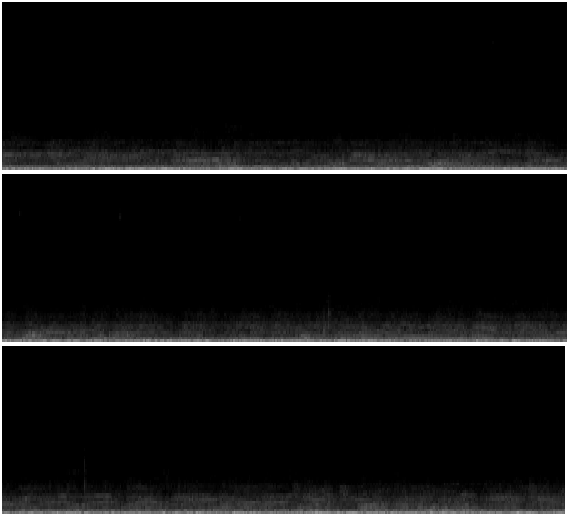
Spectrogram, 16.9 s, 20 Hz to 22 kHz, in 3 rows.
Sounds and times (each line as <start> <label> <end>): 0.0 multiple parties 16.9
